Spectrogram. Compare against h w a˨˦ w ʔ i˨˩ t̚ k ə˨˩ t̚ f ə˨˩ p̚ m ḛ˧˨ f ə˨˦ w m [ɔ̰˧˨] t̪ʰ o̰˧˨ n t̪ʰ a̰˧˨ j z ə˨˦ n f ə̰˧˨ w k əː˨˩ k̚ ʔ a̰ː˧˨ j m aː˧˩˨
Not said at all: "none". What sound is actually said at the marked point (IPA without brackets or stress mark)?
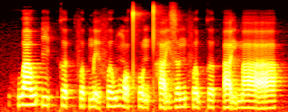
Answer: ɔ̰˧˨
